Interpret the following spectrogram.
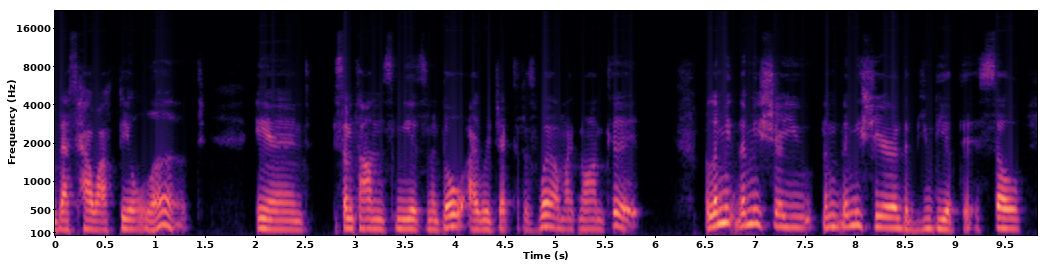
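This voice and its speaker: A woman's voice: lowish voice, gravelly, dark tone. A woman hosting a parenting podcast, talking candidly and earnestly straight to her listeners. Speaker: podcast host. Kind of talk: casual podcast monologue.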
